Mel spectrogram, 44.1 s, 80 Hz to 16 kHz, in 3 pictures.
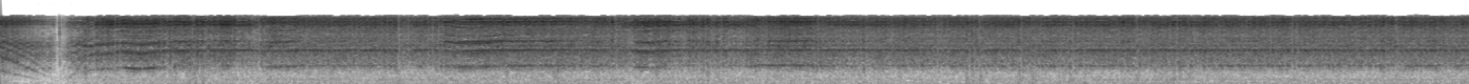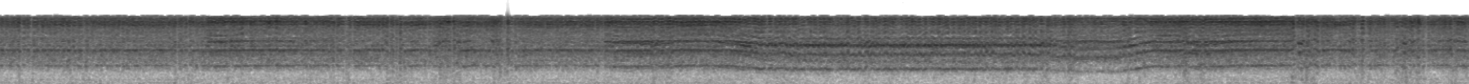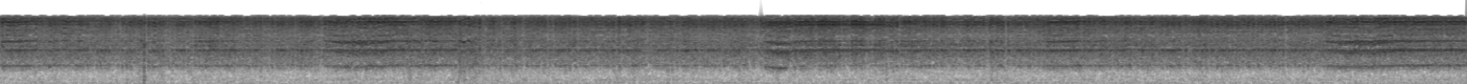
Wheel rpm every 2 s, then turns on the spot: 120, 230, 230, 230, 230, 230, 230, 230, 230, 230, 230, 180, 160, 220, 230, 230, 230, 230, 230, 230, 230, 230.
none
